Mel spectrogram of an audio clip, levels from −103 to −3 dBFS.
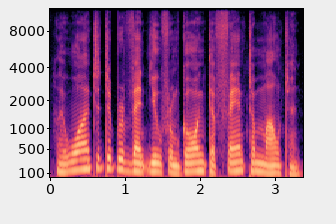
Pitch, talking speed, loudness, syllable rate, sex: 125 Hz, 175 wpm, -19 LUFS, 4.4 syllables/s, male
